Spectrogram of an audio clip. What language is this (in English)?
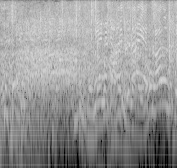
Japanese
